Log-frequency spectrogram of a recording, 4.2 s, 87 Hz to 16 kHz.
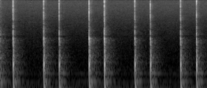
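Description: Regular paired 'lub dub' heart sounds at about 65 beats a minute, a normal S1 and S2.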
